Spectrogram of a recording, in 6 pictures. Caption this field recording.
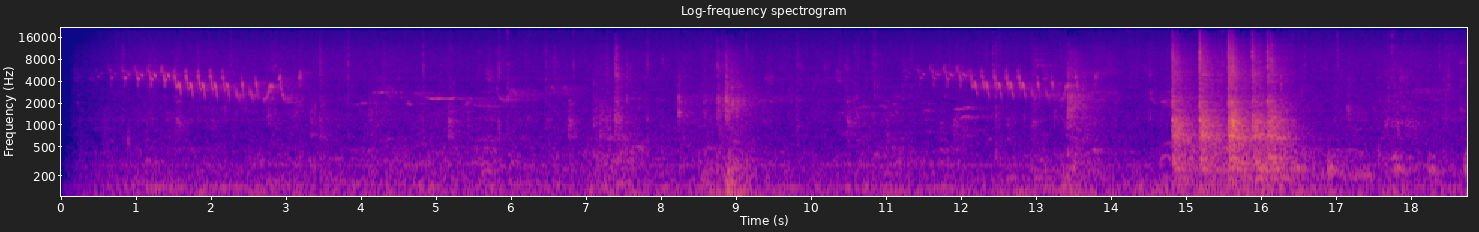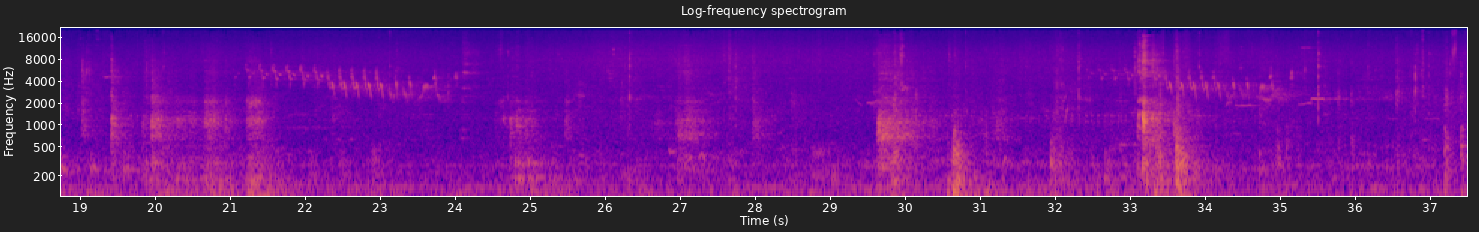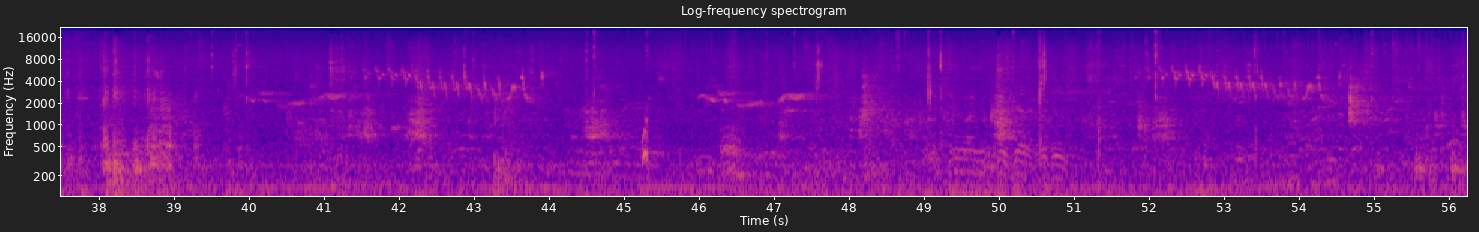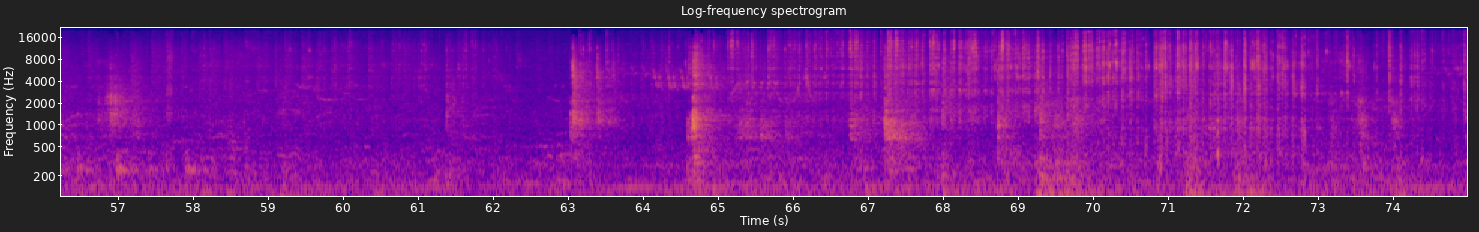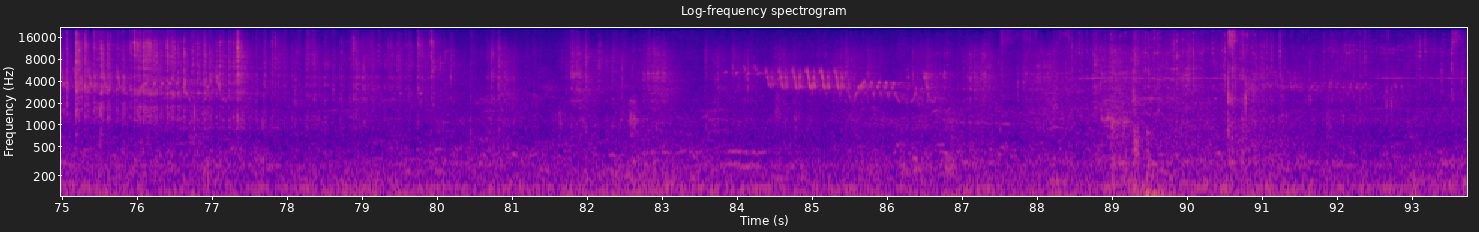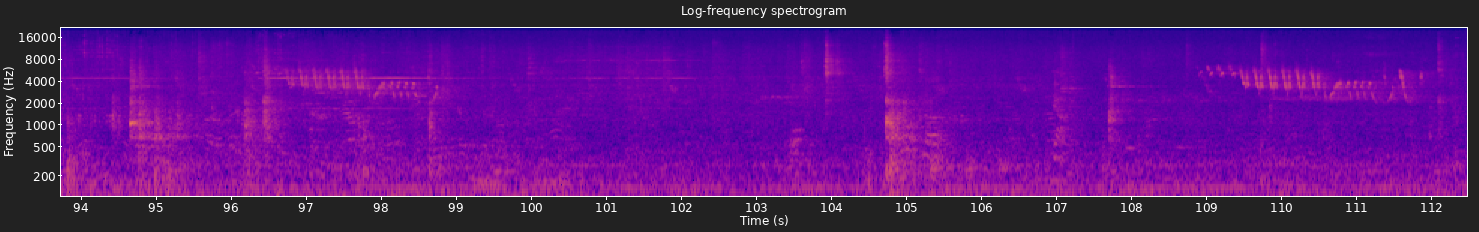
ambience between two blocks of buildings. nothing special happened, which is nice sometimes. (SD702 DPA4060)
